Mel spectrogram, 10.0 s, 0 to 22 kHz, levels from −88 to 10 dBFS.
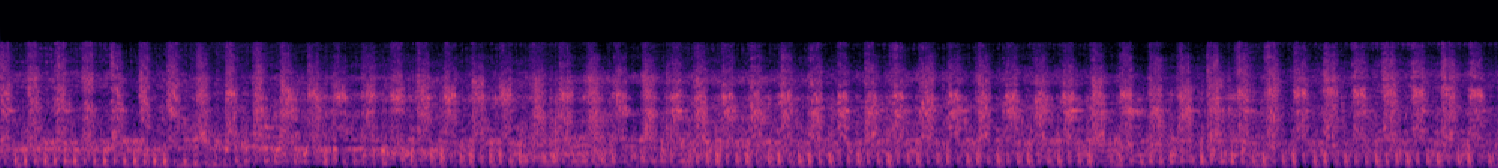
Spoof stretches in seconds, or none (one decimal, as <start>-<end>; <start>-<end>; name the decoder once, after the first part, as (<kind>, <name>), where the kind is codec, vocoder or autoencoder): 1.3-2.7 (codec, SNAC); 3.5-4.6; 7.3-8.5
